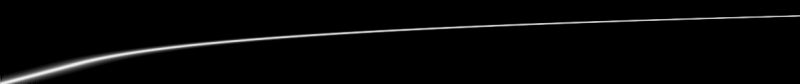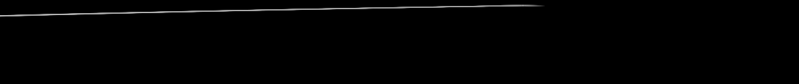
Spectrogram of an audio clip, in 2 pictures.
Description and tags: Sine sweep 1 Hz to 20 kHz
Sine wave. 1 to 20,000 Hz (20 kHz) sweep
sine-wave, sine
